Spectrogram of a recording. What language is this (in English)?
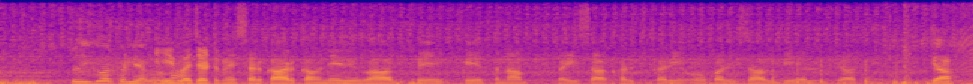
Bhojpuri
